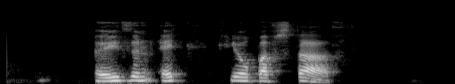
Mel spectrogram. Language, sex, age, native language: Icelandic, female, 60-69, Icelandic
